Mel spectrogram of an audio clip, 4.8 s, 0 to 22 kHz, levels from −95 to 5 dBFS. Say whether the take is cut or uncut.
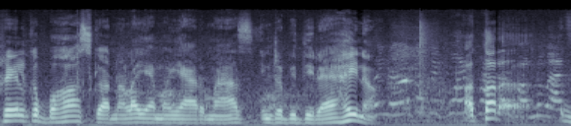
uncut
